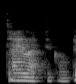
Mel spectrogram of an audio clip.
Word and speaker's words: dialectical: If I can just get you to weigh in here, the first one uh, that I wanted to ask you about was dialectical. Is that how I say that right? Dialectical. Thank you.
